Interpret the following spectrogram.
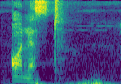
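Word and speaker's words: honest: देखो जो एडजेक्टिव है, ये होता है ऑनेस्ट। ऐसा ही पढ़ा जाता है, एच साइलेंट है इसमें, ऑनेस्ट माने ईमानदार।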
